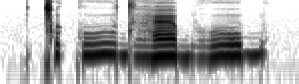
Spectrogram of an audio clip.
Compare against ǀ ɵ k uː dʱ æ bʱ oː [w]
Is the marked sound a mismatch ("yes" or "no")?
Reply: yes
